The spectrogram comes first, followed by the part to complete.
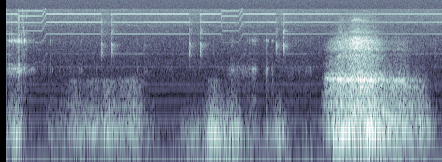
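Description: Faint handling sounds from a desk microphone: soft low rustles and a few small clicks, with a louder breathy rustle near the end.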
